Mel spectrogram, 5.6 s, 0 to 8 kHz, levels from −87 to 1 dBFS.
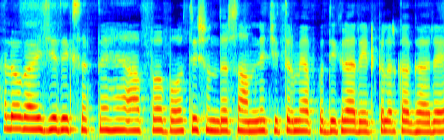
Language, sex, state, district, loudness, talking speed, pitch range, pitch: Hindi, female, Himachal Pradesh, Shimla, -13 LUFS, 235 wpm, 210-235 Hz, 220 Hz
